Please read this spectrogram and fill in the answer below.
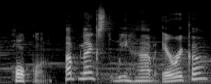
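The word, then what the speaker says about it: Haakon: That is actually what our crown prince is called, although he spells his name with two A's, Håkon, but it is still pronounced Håkon.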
